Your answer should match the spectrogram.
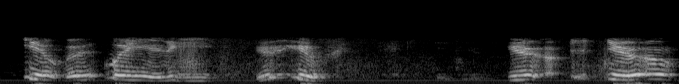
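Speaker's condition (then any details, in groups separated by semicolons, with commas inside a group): Cerebral palsy; birth oxygen deprivation, wheelchair user; strong speech impediment, uses interpreter publicly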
